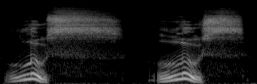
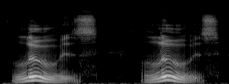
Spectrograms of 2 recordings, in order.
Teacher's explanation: The only difference is that loose has an S sound, s, and lose has a Z sound, z.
